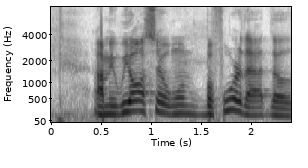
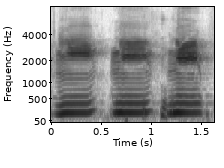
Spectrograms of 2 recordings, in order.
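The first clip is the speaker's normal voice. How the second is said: machine noise; 5 semitones higher, 4 dB louder, much slower than usual. Retold or imitated. Imitating grinding machine.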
